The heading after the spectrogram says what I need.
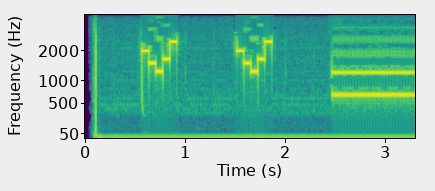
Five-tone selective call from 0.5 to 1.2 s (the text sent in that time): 85360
